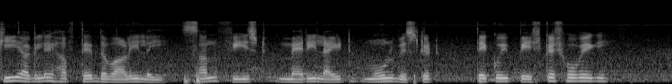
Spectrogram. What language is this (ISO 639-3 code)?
pan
